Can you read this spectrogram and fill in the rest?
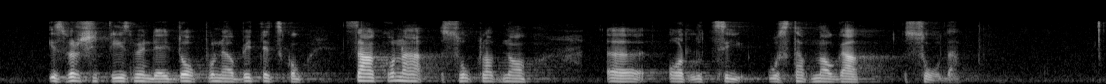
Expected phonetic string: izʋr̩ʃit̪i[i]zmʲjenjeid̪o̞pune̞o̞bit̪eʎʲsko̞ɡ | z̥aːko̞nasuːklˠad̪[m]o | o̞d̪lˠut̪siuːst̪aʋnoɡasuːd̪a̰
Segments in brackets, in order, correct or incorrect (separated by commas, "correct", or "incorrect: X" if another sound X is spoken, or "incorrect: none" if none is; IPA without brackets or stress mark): correct, incorrect: n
